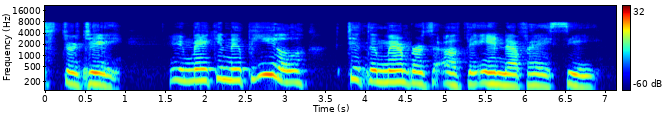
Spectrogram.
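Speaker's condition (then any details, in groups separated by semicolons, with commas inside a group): Traumatic brain injury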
